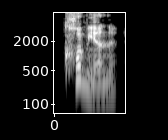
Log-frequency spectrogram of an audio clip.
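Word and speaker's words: Caoimhín: The Gaelic pronunciation of St. Kevin's name, Cummion, means fair begotten or of noble birth.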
